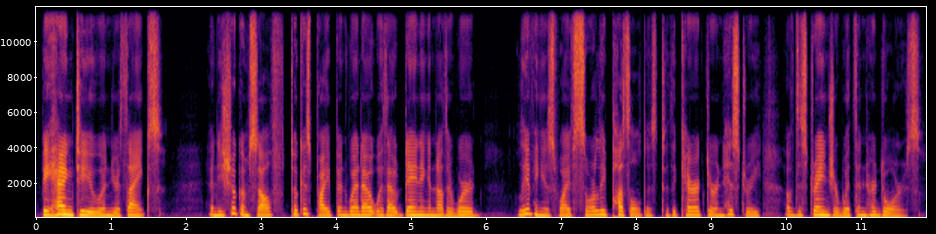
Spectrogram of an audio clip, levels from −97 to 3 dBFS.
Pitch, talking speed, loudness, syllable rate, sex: 195 Hz, 190 wpm, -19 LUFS, 5.3 syllables/s, female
